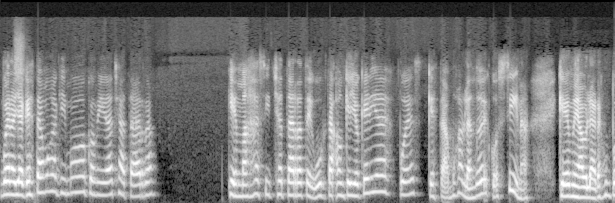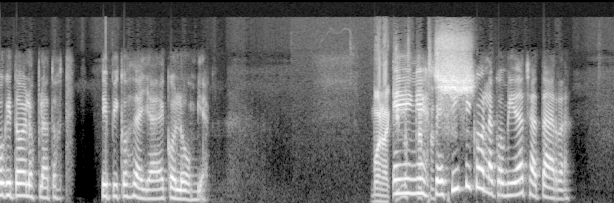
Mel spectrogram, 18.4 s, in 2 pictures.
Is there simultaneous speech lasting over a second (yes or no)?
yes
